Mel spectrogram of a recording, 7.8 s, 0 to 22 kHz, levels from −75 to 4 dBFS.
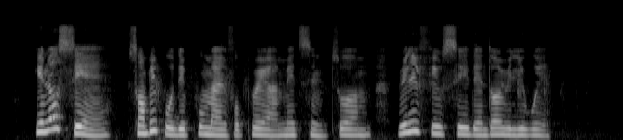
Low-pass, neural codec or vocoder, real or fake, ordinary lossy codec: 9.9 kHz; vocoder, 22.05 kHz, 80 mel bands, Vocos; fake; none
